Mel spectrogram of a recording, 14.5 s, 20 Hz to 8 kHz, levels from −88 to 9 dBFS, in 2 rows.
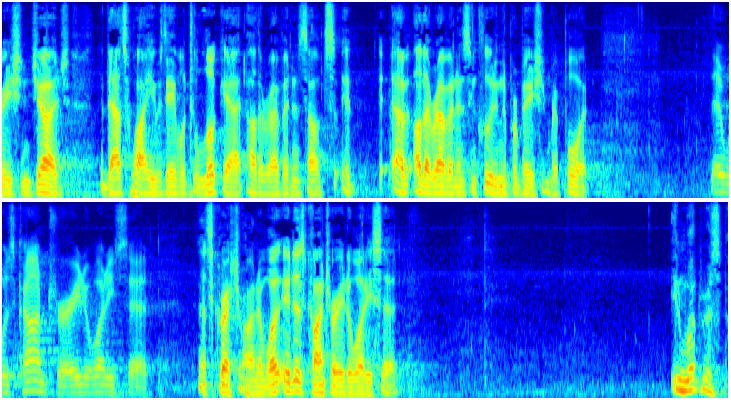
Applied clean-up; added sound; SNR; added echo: none; none; none; none.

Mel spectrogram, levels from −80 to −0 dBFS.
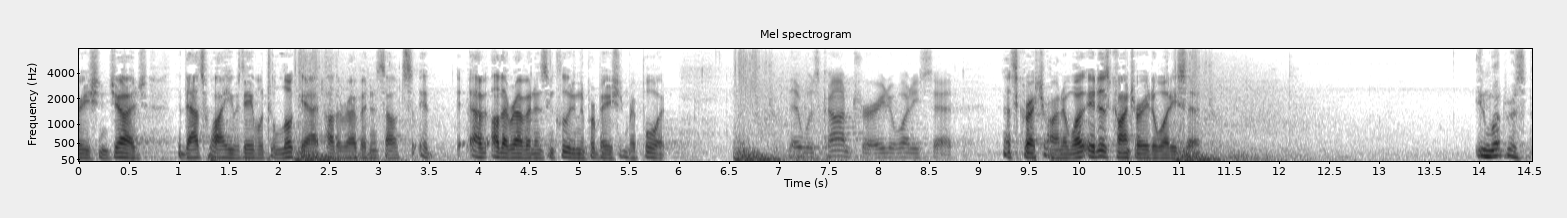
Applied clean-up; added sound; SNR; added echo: none; Boom; 12 dB; none.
